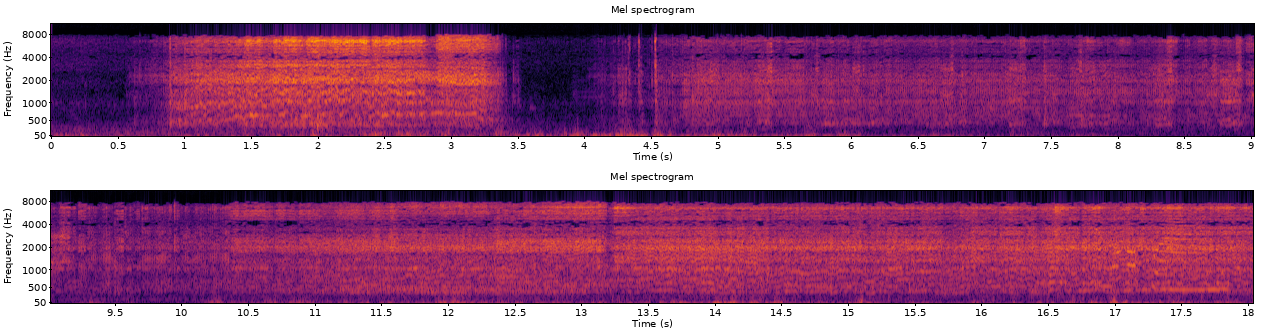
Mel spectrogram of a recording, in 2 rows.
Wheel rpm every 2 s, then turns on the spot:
50, 50, 10, 10, 20, 30, 50, 40, 50.
none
